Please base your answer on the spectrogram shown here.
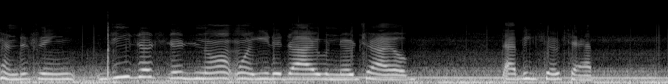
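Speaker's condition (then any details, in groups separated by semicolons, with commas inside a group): Cerebral palsy; affects legs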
